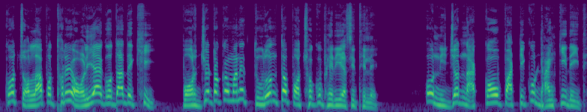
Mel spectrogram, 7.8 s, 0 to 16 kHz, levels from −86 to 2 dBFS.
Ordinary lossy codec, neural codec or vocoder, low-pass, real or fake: none; none; 14.4 kHz; real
